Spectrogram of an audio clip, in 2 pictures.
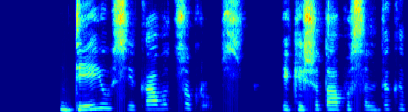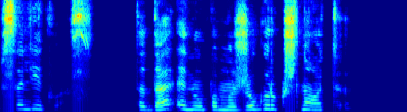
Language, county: Lithuanian, Kaunas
